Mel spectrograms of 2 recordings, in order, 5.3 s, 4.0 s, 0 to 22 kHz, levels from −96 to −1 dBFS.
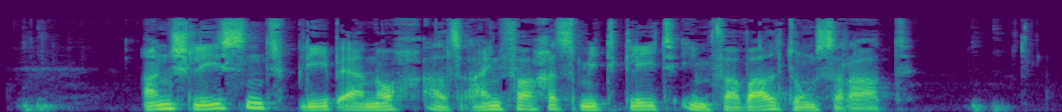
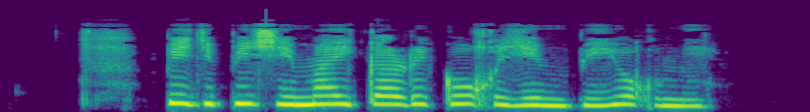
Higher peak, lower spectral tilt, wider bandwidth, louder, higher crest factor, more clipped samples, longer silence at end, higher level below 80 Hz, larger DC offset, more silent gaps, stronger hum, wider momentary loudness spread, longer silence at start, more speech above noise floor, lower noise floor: second, -4 dBFS vs 0 dBFS; about the same, -4 dB/octave vs -3 dB/octave; first, 11.5 kHz vs 9.4 kHz; second, -22 LUFS vs -11 LUFS; first, 18 dB vs 12 dB; neither; second, 0.3 s vs 0.5 s; first, -48 dBFS vs -64 dBFS; neither; neither; neither; second, 7 LU vs 13 LU; second, 0.1 s vs 0.4 s; about the same, 28 dB vs 25 dB; first, -50 dBFS vs -35 dBFS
